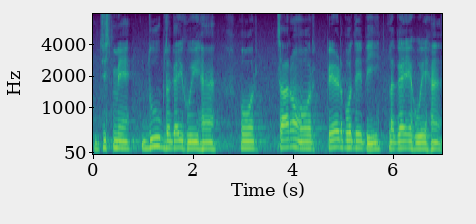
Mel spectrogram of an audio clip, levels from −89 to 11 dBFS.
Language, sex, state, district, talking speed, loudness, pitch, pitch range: Hindi, male, Rajasthan, Bikaner, 120 wpm, -13 LUFS, 145 Hz, 135-155 Hz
